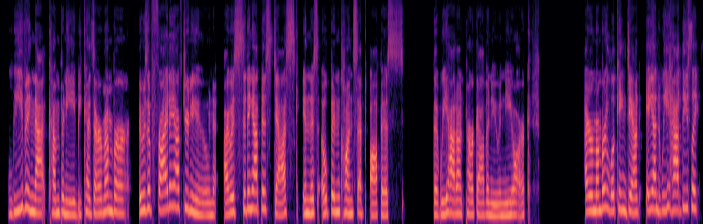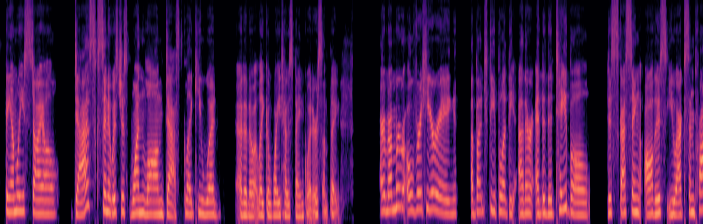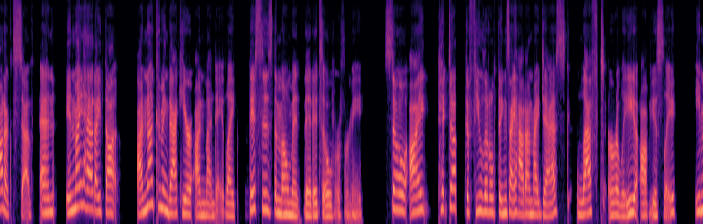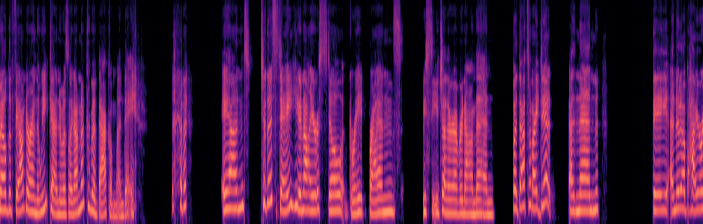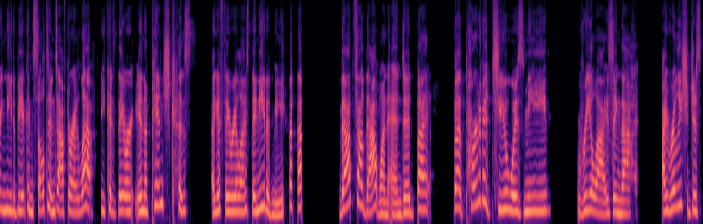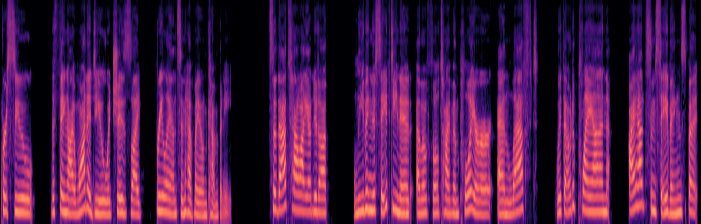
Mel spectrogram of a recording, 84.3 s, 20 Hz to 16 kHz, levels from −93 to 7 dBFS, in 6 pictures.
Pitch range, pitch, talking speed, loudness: 215-270 Hz, 240 Hz, 175 wpm, -22 LUFS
